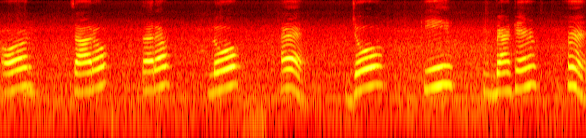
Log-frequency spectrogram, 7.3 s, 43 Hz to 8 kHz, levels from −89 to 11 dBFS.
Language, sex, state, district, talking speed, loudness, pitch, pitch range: Hindi, female, Chandigarh, Chandigarh, 75 wpm, -14 LUFS, 290 Hz, 255-315 Hz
